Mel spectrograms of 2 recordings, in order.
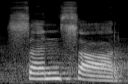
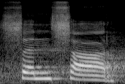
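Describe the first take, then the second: First: संसार very slowly, syllable by syllable; slow model word. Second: संसार stretched very slowly as san-saar; slow careful model of संसार; slow syllabified word. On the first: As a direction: read संसार back slowly. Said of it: "दोबारा बोलें". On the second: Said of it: "आगे देखें". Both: Shown as a demonstration.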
